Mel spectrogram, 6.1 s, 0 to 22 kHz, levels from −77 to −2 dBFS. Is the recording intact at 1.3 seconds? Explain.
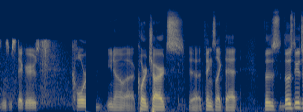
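No. From 0.0 to 1.91 s the speech sounds dull and boxy, with nothing above 5 kHz, a different level and its own background noise, then a 0.2 s silence before "you know uh chord". This is likely an input switched to a poorer device.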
